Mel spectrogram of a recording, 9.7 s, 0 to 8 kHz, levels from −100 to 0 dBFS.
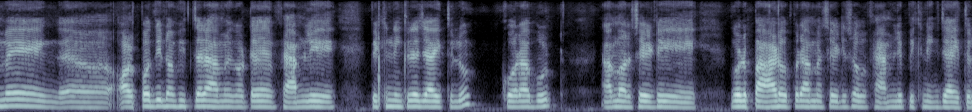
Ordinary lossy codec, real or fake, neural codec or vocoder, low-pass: none; fake; codec, 16 kHz, 8 kbps, FreqCodec, smaller model; none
